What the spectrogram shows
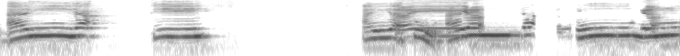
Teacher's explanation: Hamzah yang mati dipentokin.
